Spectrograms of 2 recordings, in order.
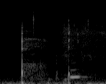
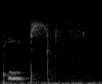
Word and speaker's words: Pepys: His last name is pronounced Pepys.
